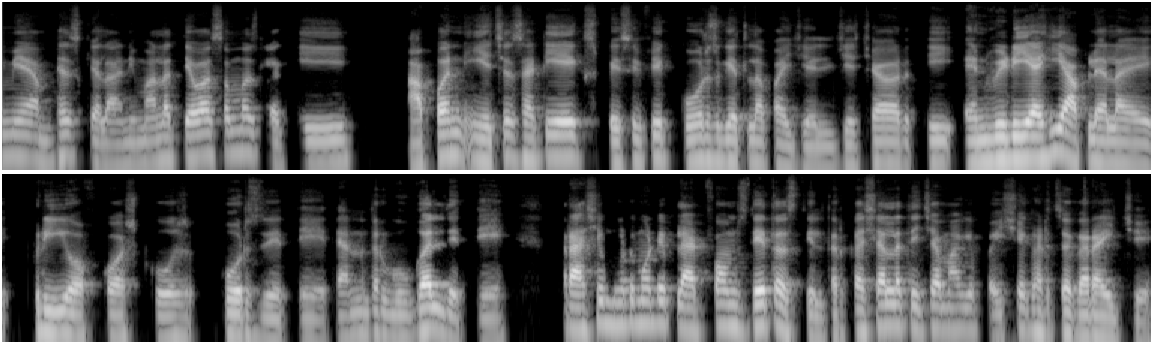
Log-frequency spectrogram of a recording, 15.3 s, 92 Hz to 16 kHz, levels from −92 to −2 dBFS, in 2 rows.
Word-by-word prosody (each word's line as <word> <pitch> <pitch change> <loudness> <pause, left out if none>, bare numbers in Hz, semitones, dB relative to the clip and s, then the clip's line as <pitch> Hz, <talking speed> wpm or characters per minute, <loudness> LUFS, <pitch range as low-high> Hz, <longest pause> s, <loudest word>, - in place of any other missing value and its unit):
मी 140 0 -3
अभ्यास 135 +2 -4
केला 105 -1 -3
आणि 105 +1 -8
मला 115 +3 -3
तेव्हा 140 +2 +4
समजलं, 155 -2 -6
की 115 +3 -5 0.4
आपण 140 +8 +2
याच्यासाठी 130 +2 -2
एक 135 0 0
स्पेसिफिक 120 +4 -4
कोर्स 125 0 -1
घेतला 120 -1 -1
पाहिजे 95 -1 -4
ज्याच्यावरती 110 +2 -2
NVIDIA 130 +3 +6
ही 165 - +2
आपल्याला 115 -2 +3 0.4
free 120 -1 +2
of 110 -1 +2
cost 105 -1 -2
course 105 0 -2 0.2
course 110 -2 +2
देते. 95 -1 -7
त्यानंतर 115 +3 -4
Google 135 +6 +5
देते. 95 0 -5 0.4
तर - - +4
असे 135 +4 +5
मोठे-मोठे 160 +1 0
प्लॅटफॉर्म्स 140 -1 +1
देत 150 0 +7
असतील 110 -4 -2
तर 110 - -3
कशाला 150 +4 +3
त्याच्यामागे 135 -1 -2
पैसे 110 +5 -5
खर्च 120 -1 -3
करायचे? 100 -5 +1
120 Hz, 155 wpm, -25 LUFS, 110-135 Hz, 0.4 s, देत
